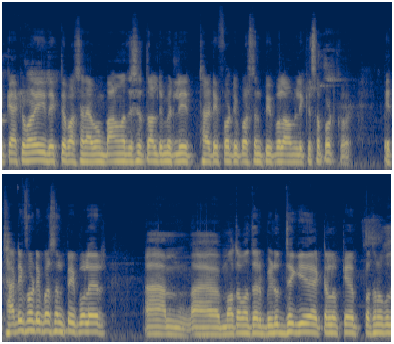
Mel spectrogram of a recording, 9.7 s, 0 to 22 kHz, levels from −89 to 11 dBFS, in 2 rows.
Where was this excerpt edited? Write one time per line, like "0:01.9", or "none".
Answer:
none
